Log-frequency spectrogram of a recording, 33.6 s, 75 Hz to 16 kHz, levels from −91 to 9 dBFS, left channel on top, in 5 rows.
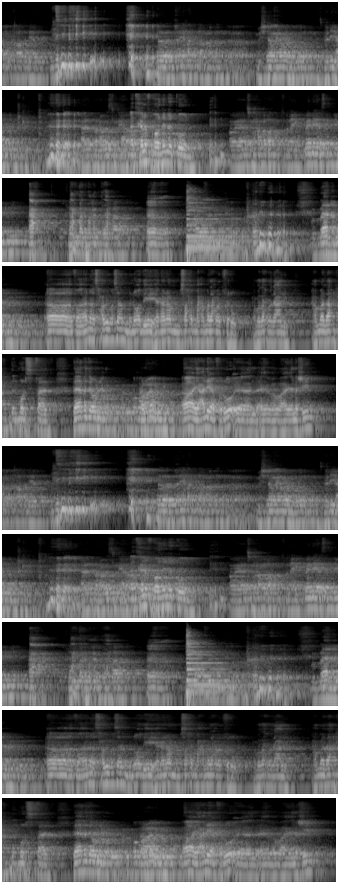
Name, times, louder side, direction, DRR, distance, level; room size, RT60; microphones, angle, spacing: voice 1, 0.0-1.1 2.5-2.6 2.9-4.8 5.1-7.5 8.3-9.9 10.2-10.3 11.3-14.1 14.6-15.9 17.1-18.5 19.6-21.1 26.7-26.9 28.7-30.2, equal, 15° left, -5 dB, 3.2 m, -32 dB
voice 2, 1.0-2.1 2.5-3.2 5.3-5.5 7.6-8.3 9.3-11.2 14.0-14.3 14.8-15.6 16.3-16.8 18.4-20.2 21.0-24.9 25.2-25.9 26.3-28.9 29.5-30.0 30.5-33.1, left 4 dB, 45° left, 6 dB, 0.5 m, -28 dB
sound 1, 17.1-20.1, right 1 dB, 35° right, 0.9 m, -34 dB
19.5 x 8.5 x 7.5 m, 2.3 s
head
